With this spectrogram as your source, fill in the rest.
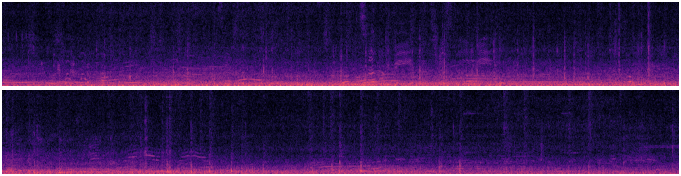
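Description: Live steamer miniature train running along its rails outdoors, a steady continuous rumble and rolling clatter with a low engine hum throughout, with people's voices over it.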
